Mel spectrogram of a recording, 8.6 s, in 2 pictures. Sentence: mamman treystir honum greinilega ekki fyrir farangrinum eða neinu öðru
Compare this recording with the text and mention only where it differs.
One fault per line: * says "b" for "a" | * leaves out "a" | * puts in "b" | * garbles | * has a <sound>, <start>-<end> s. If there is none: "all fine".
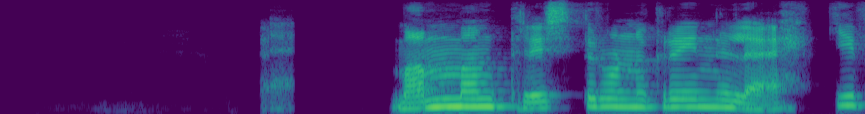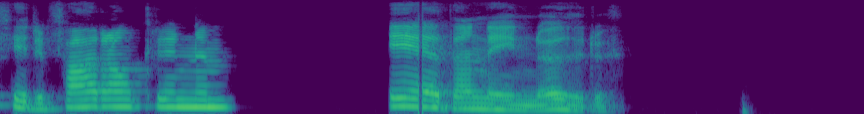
* has a laugh, 1.3-1.5 s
